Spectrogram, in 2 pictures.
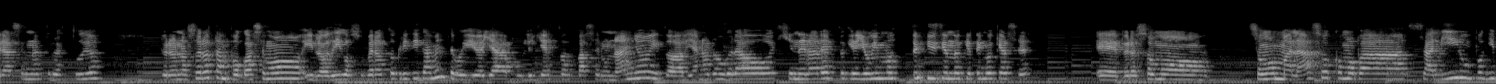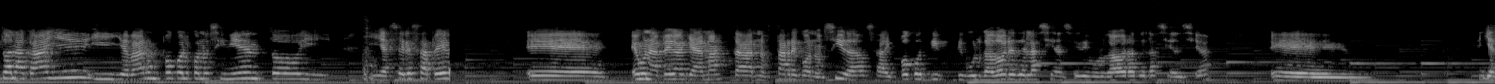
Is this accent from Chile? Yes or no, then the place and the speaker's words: yes; Chile; prefiero yo como científica o como mujer chilena, qué sé yo, posicionarme políticamente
